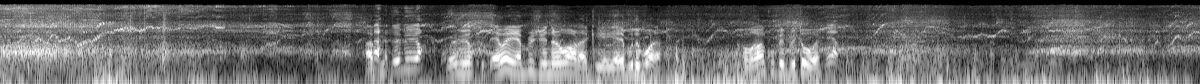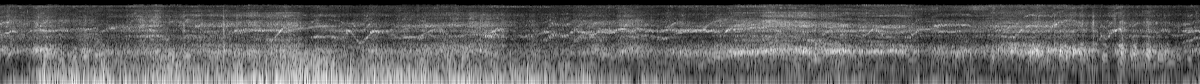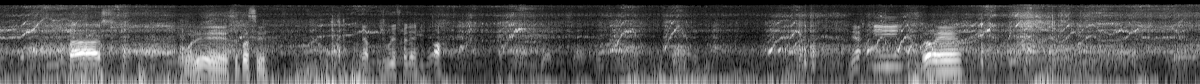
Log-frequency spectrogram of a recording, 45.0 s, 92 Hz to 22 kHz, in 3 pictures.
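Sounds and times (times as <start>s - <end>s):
electric rc car motors whining: 0.0s - 45.0s
wind buffeting microphone: 0.0s - 45.0s.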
